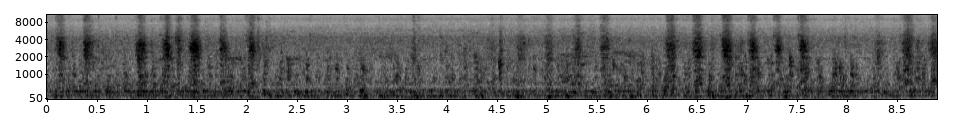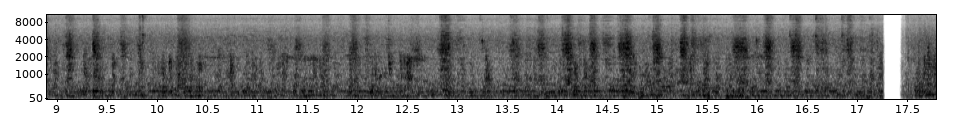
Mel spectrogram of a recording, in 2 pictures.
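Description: A sharp bonti blade cuts through young jackfruit in rapid, repeated rasping strokes, close and moderately quiet, a steady scraping rhythm that runs almost without a break.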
